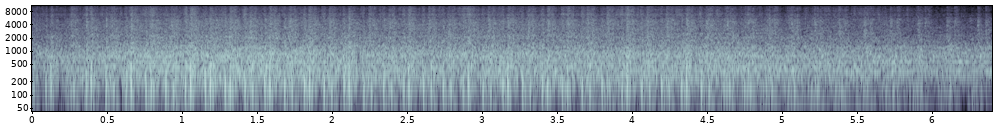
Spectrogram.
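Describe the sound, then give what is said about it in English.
An old two-cylinder John Deere "Johnny Popper" tractor engine at a town tractor show pops along in a steady, rapid chugging rhythm, loud, with no voices and no change in pace throughout. “It's the John Deere, the two-cylinder Johnny Popper sound.”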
